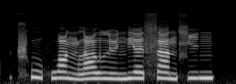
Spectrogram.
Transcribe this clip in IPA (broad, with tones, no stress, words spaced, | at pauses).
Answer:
ʈ͡ʂʰu˥˨xwɑ˥˨ŋ lɑ˦ʊ̯ly˨˦njɛ˦ sa˥˨nɕi˦ŋ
